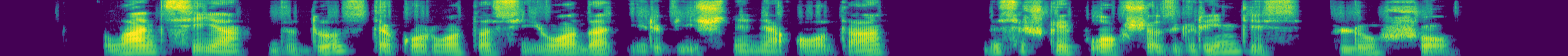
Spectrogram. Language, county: Lithuanian, Šiauliai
